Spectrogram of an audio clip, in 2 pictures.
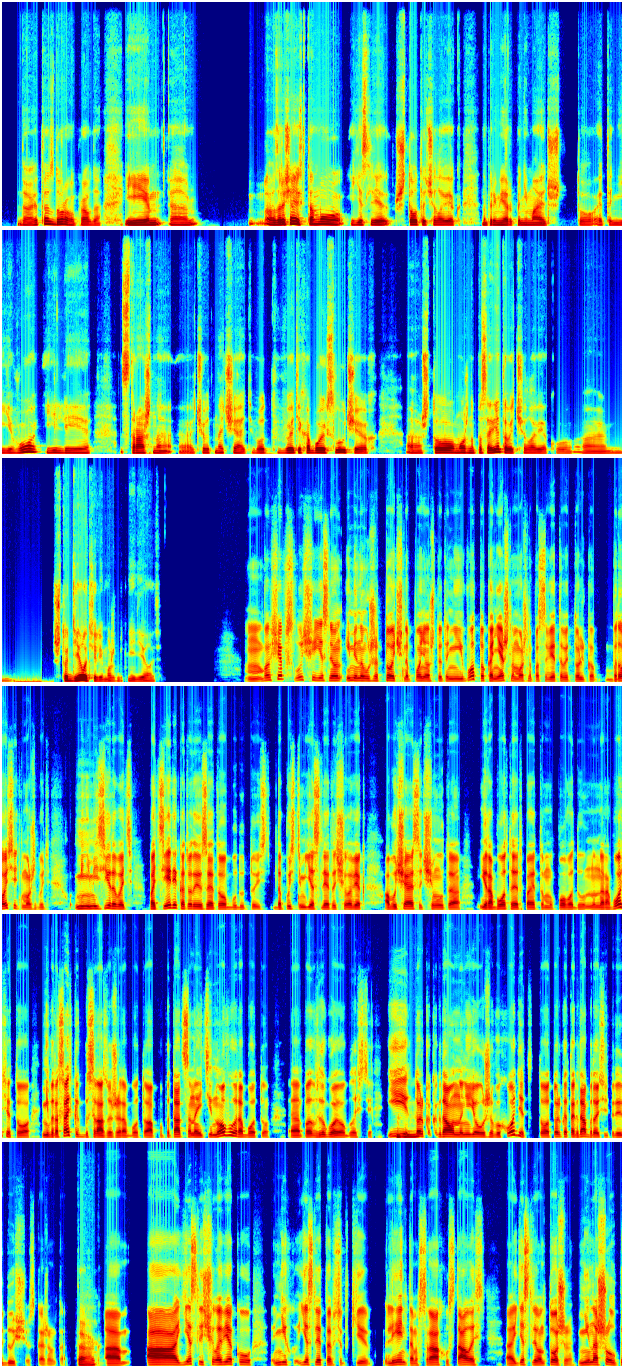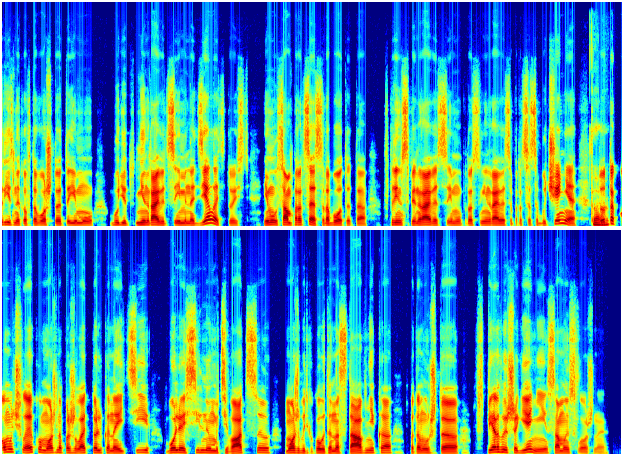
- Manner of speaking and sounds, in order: tapping; other background noise
- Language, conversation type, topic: Russian, podcast, Как научиться учиться тому, что совсем не хочется?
